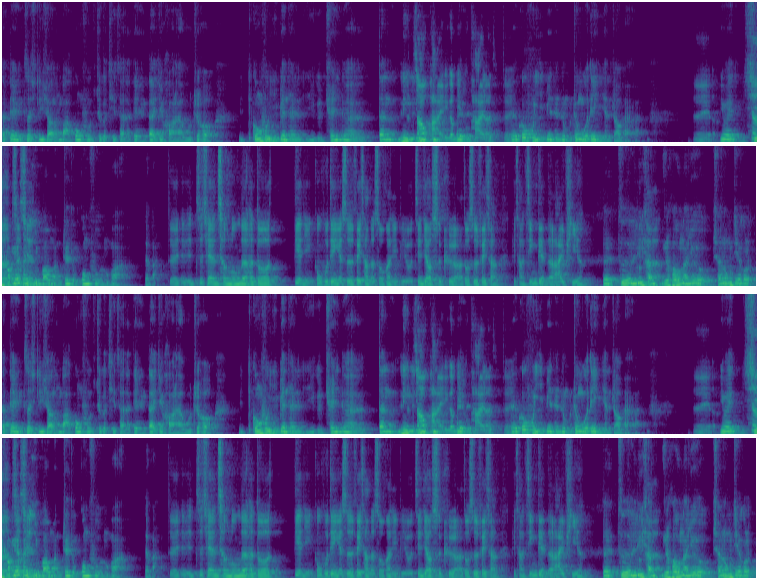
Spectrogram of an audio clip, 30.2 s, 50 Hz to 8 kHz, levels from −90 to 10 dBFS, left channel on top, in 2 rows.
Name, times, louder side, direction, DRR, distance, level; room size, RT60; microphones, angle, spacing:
voice 1, 0.0-4.5 4.7-7.3 7.5-8.8 9.1-9.4 10.2-12.8 14.4-17.5 18.0-18.2 27.1-30.1, right 1 dB, 30° right, 1.6 m, -29 dB
voice 2, 8.3-10.3 13.8-14.3 15.0-15.9 18.5-20.5 21.0-25.0 25.3-26.8 28.0-28.3, equal, ahead, 2.5 m, -34 dB
28.5 x 27.5 x 6.7 m
head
